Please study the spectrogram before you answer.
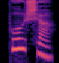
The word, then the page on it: ಪಾಶಿ: Kannada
